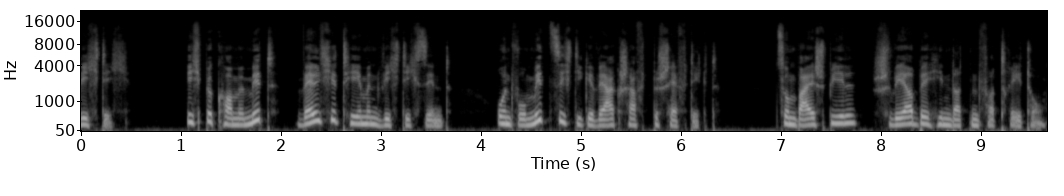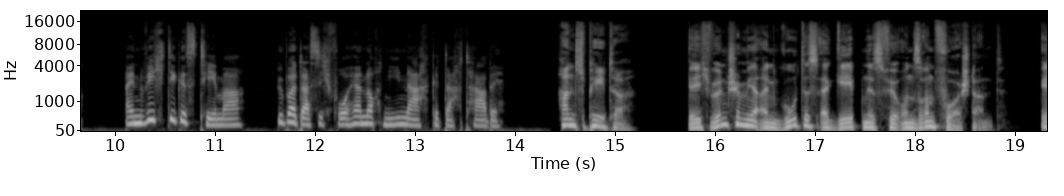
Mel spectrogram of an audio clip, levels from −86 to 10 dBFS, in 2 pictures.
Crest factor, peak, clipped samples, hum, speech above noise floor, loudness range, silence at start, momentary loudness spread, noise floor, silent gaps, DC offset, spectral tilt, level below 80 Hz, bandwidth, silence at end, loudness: 20 dB; -8 dBFS; under 0.1%; none; 37 dB; 5 LU; 0 s; 13 LU; -64 dBFS; 15.66-15.73 s, 19.06-19.26 s; under 0.1%; -5 dB/octave; -52 dBFS; 16 kHz; 0 s; -28 LUFS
